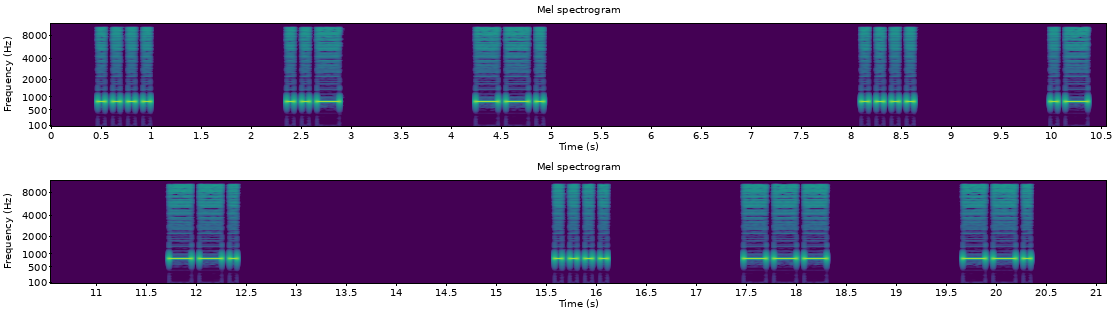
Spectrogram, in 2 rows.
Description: Morse code, heard as a keyed tone, about 16 wpm, spaced as for 5 wpm, 800 Hz. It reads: HUG HAG HOG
